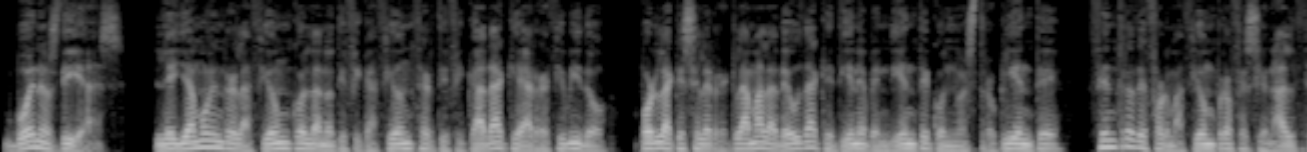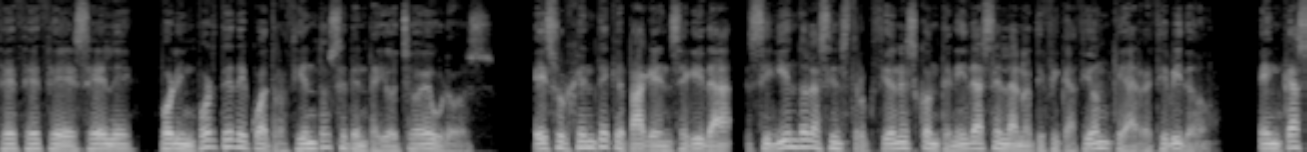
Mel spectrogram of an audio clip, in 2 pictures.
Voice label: audio call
